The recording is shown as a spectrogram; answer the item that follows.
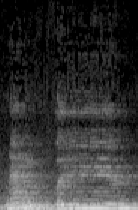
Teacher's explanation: Nun mati bertemu tok, jadi samar dan mendengung. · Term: ikhfa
